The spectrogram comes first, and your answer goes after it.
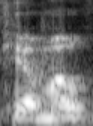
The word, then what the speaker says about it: Keb' Mo': actually a new artist uh how do you pronounce it though kev mo it's just kev mo kev mo yeah so it's kev mo tyler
